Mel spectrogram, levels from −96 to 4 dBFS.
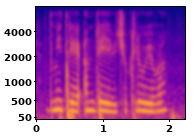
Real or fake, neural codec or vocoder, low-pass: real; none; 7.2 kHz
